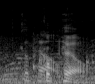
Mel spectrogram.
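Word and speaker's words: Coppell: Capel or Coppel? Capel.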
